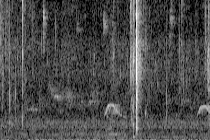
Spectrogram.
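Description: A bird calling, short rising-and-falling notes about every two seconds, over a steady low background hiss. A single sharp click a little past the middle is the loudest sound.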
